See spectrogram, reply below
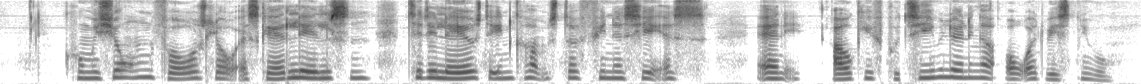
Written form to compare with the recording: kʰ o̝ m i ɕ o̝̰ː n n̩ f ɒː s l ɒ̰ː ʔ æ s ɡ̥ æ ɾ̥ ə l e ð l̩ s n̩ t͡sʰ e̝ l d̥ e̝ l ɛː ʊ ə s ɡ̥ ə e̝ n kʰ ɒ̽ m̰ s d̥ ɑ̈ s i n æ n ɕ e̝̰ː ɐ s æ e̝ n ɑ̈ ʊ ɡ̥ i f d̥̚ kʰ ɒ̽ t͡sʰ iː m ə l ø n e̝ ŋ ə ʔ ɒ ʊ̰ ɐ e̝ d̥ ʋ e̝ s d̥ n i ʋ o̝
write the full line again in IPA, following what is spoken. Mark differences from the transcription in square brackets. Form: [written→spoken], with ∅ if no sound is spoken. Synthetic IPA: kʰ o̝ m i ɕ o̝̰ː n n̩ f ɒː s l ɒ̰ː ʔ æ s ɡ̥ æ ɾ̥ ə l e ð l̩ s n̩ t͡sʰ e̝ l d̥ e̝ l ɛː ʊ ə s [ɡ̥→d̥] ə e̝ n kʰ ɒ̽ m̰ s d̥ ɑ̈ [s→f] i n æ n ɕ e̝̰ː ɐ s æ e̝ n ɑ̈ ʊ ɡ̥ i f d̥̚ [kʰ→pʰ] ɒ̽ t͡sʰ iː m ə l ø n e̝ ŋ [ə→ɐ] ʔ ɒ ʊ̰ ɐ e̝ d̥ ʋ e̝ s d̥ n i ʋ o̝

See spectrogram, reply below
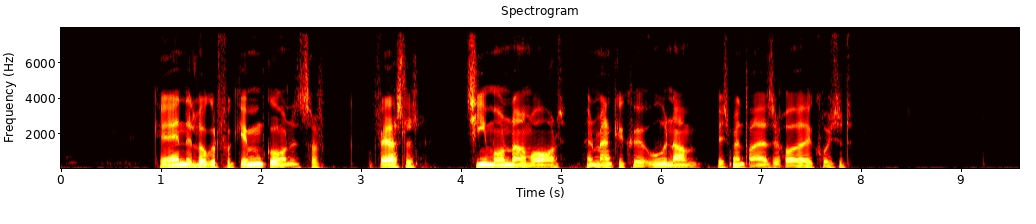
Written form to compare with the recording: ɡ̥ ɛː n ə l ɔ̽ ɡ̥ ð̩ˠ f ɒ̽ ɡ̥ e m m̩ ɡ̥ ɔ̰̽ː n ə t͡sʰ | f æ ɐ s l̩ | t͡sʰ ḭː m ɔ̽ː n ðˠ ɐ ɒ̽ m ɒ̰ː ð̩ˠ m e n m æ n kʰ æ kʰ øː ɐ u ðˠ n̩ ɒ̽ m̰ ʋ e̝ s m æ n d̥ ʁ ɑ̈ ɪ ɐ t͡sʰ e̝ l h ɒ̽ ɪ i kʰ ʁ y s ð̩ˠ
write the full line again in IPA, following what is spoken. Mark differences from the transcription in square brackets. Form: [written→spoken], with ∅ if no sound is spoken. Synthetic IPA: ɡ̥ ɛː n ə l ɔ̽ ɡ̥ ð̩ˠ f ɒ̽ ɡ̥ e m m̩ ɡ̥ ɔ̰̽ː n ə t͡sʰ | f æ ɐ s l̩ | t͡sʰ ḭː m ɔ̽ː n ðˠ ɐ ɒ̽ m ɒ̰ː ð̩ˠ m e n m æ n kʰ æ kʰ øː ɐ u ðˠ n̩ ɒ̽ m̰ ʋ e̝ s m æ n d̥ ʁ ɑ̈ ɪ ɐ t͡sʰ e̝ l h ɒ̽ ɪ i kʰ ʁ y s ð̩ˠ

